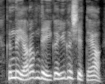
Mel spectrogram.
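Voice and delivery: usual speaking voice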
